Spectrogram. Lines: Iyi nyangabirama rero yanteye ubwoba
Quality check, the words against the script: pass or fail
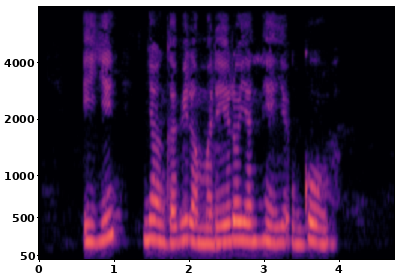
pass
